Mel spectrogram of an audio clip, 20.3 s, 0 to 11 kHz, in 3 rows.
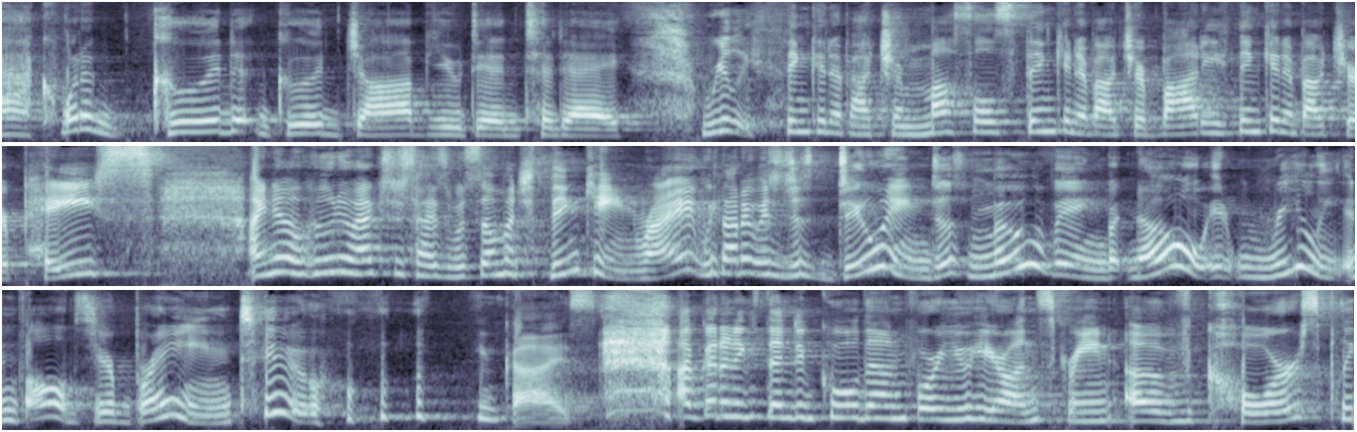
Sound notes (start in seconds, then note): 15.1 laughs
